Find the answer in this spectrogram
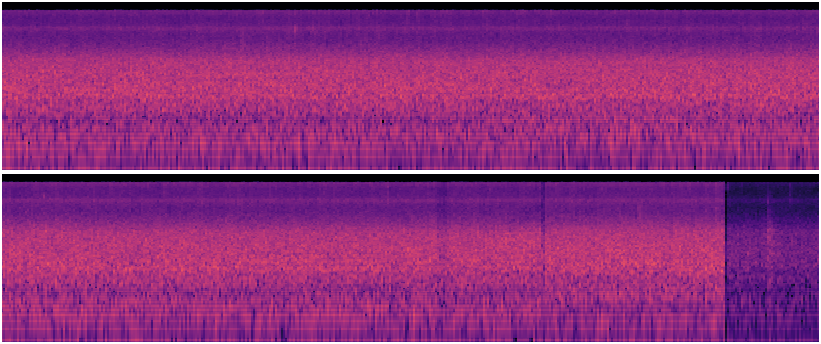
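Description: Boroi (jujube) pickle sizzling steadily in hot oil in an iron kadai as oil is poured over it; the sizzle cuts off suddenly near the end.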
